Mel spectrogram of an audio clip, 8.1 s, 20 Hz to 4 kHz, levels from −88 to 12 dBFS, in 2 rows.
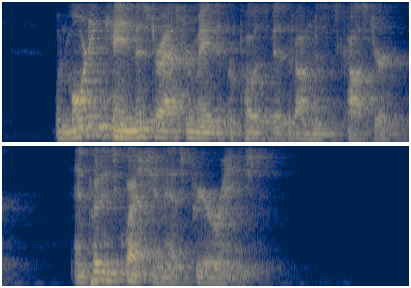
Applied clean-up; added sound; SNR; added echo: none; none; none; reverberation time 0.8 s.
